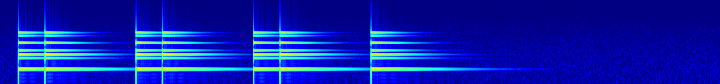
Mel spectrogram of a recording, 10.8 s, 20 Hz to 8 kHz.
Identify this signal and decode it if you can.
Ship's bell, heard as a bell. 7. Seven half-hours of the watch have passed.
